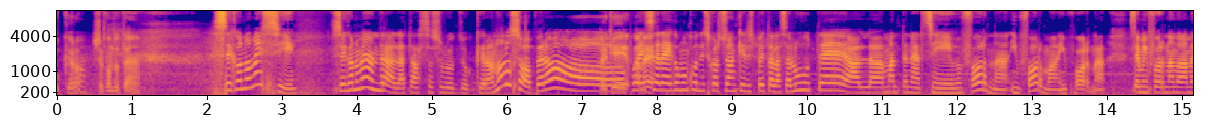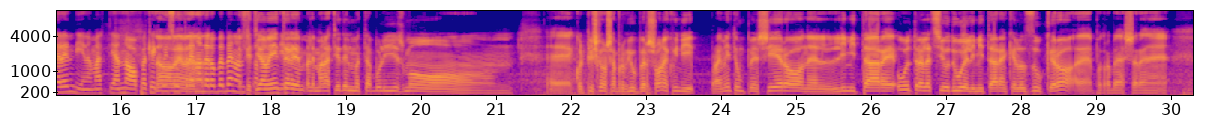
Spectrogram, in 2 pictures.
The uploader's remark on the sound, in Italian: Io, te e l'ÖBB è Il primo podcast di attualità registrato in treno, sul convoglio mattutino fra Trento e Innsbruck. In una cabina del treno dell'Euregio, frequentato ogni mattina da molti pendolari.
